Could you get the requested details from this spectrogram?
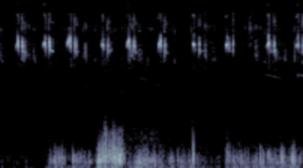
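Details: Nestling paddyfield pipits begging while a parent brings food: short, sharp, very high squeaks repeated irregularly, with loud low rustling and shuffling at the nest in between.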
